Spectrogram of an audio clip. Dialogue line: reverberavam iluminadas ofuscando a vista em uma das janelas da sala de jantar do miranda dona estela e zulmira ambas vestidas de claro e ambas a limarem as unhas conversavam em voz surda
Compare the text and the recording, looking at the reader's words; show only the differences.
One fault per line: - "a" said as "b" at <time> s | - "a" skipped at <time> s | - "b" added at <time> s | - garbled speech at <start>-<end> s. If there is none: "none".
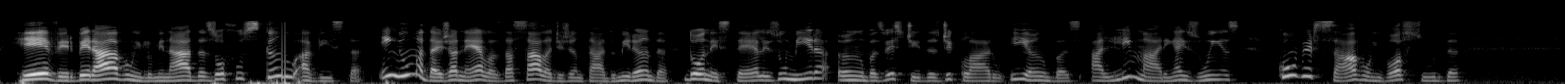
none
